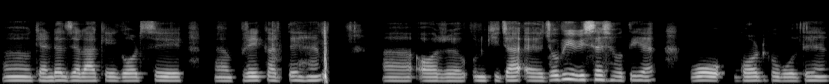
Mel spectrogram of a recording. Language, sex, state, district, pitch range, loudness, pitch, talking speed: Hindi, female, Bihar, Samastipur, 175-185 Hz, -21 LUFS, 180 Hz, 160 wpm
